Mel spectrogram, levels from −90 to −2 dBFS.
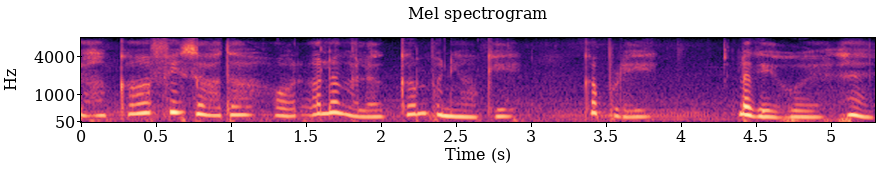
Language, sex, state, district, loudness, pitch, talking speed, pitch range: Hindi, female, Himachal Pradesh, Shimla, -18 LUFS, 270 Hz, 115 wpm, 225-315 Hz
